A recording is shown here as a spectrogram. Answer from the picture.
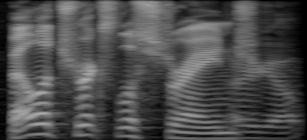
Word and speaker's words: Bellatrix Lestrange: Yep, you said ch instead of tr. You are... Tricks, not ch-tix. Bellatrix Lestrange, Mad-Eye Moody.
